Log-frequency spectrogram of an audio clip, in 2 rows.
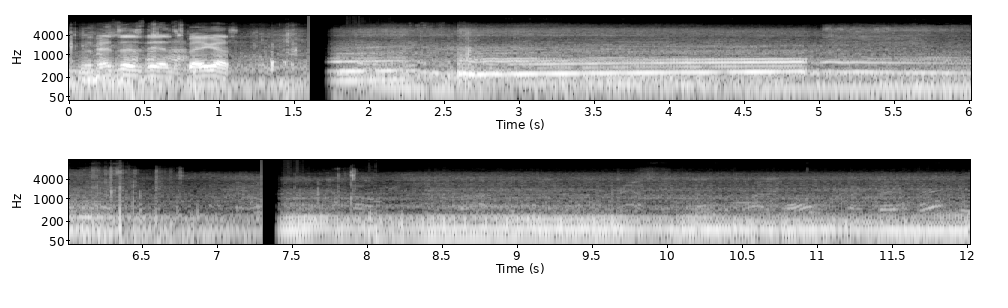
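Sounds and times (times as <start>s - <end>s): rally car engine revving: 1.8s - 6.4s.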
